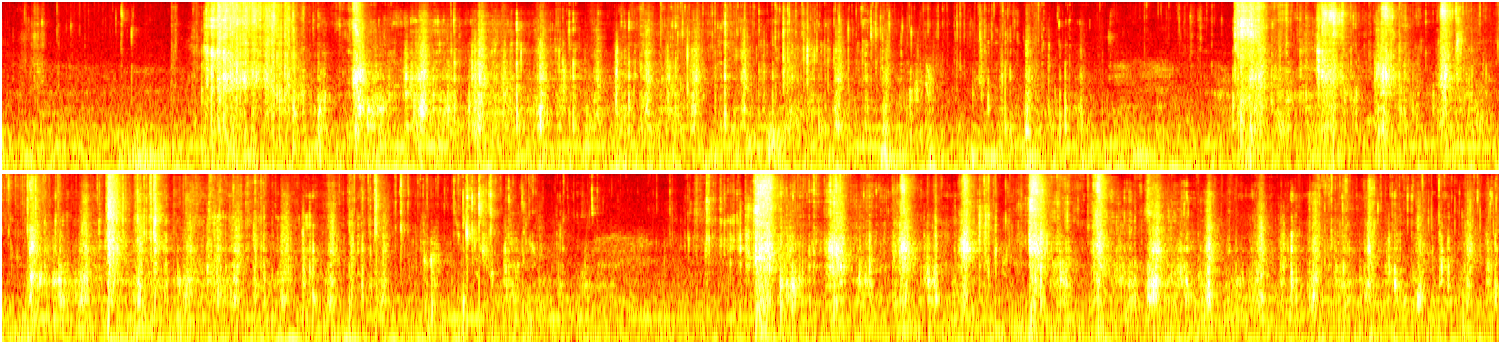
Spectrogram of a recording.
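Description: Close-miked crunching of fried laver chips (gim-bugak) being bitten and chewed. Three loud crisp bites come at roughly ten-second intervals, one near the start, one near the middle and one about three quarters through. Each is followed by several seconds of rapid crackly chewing crunches.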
